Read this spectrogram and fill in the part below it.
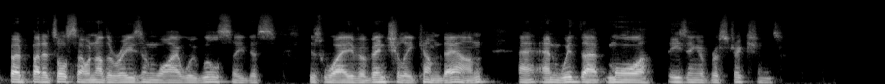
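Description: A middle-aged man speaks calmly through a microphone over an online call.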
